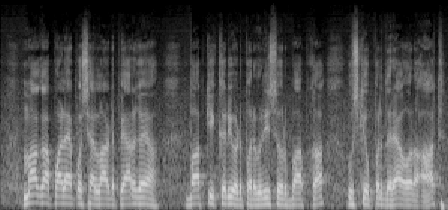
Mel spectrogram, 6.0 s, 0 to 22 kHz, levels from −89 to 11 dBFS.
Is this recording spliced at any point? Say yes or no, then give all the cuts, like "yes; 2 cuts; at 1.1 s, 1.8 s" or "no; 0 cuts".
no; 0 cuts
